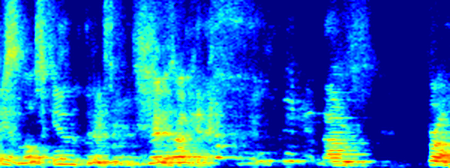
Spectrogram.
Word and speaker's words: Moleskine: Moleskines?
